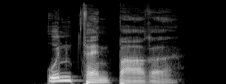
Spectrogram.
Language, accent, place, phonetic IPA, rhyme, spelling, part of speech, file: German, Germany, Berlin, [ˈʊnp͡fɛntbaːʁə], -ɛntbaːʁə, unpfändbare, adjective, De-unpfändbare.ogg
- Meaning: inflection of unpfändbar: 1. strong/mixed nominative/accusative feminine singular 2. strong nominative/accusative plural 3. weak nominative all-gender singular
